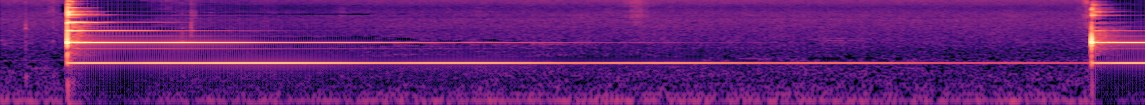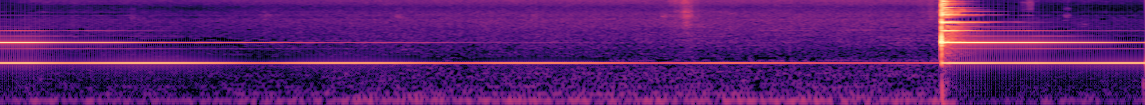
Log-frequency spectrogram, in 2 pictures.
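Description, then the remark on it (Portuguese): A zazen meditation bell is struck three times at slow, even intervals, each strike ringing out with a clear, sustained tone that fades gradually before the next. No one speaks. “Normalmente, quando a gente vai convidar o sino a soar, a gente é, coloca as mãos impressas em frente ao rosto, faz um gachô, uma reverência, e aí a gente convida o sino a soar.”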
